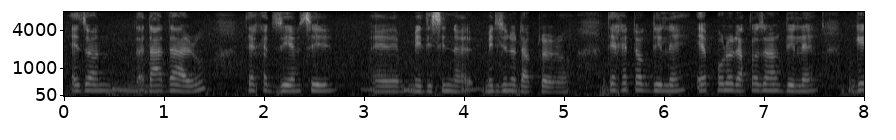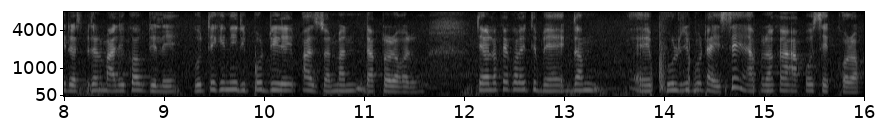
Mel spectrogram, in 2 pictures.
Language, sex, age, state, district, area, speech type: Assamese, female, 30-45, Assam, Nalbari, rural, spontaneous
